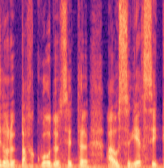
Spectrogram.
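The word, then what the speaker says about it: Ásgeir: Le nom s'appelle ça s'écrit Asgeir, A-S-G-E-I-R, mais je crois que d'après ce que j'ai compris, on prononce à peu près Ausgeir, voilà. Il s'est fait connaître très jeune, cet Ausgeir,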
